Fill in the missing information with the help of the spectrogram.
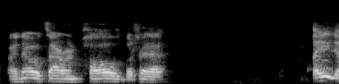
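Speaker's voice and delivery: ordinary talk, nothing marked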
